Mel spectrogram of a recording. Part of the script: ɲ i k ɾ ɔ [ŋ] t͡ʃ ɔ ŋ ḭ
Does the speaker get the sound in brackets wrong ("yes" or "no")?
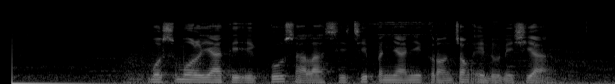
yes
